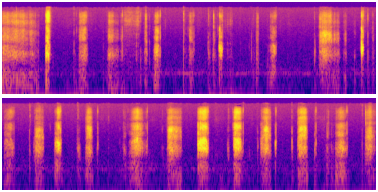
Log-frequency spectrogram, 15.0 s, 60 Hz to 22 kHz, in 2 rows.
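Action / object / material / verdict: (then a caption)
scrape / felt-tip marker on a paper notebook page / paper / none. A hand-held felt-tip marker writes Chinese characters on a paper grid notebook page near its bound edge, its strokes scratching across the paper surface. About 33 short, bright, scratchy strokes come in an irregular rhythm, separated by brief pauses of near silence.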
